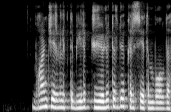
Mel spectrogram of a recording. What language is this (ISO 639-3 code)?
kaz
